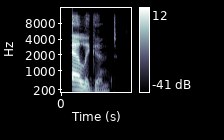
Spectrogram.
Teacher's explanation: A sílaba tônica, a força tá no começo · A principal diferença talvez seja o som do E inicial, que é um pouco mais aberto que o nosso E fechado, sabe? E no final, gant.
